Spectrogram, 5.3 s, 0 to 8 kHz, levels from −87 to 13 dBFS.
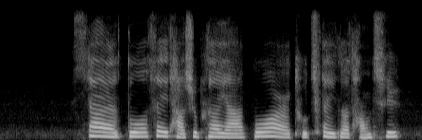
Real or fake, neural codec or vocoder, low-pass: fake; codec, 44.1 kHz, 3.4 kbps, Pupu-Codec; 7.2 kHz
